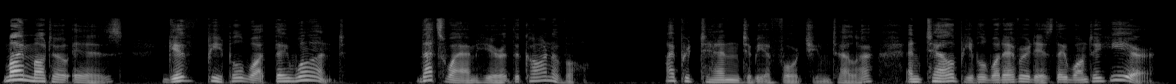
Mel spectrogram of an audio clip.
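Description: A man voicing an ashamed, tearful woman speaking softly without any accent. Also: on the low side, sing-song, dry recording, pitched above the performer's own voice. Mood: sad explaining. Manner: soft, unaccented, halting. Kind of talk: audiobook character voice.

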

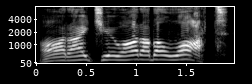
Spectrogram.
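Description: A man's voice: high-pitched, unhurried, creaky, bright, forceful tone, clean tone, no room sound, clean studio sound, pitched above the performer's own voice, full character voice. A man voicing a bad-tempered Viking warrior instructor in a storybook, blustering and barking like a drill sergeant. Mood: menacing, bellowing.

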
